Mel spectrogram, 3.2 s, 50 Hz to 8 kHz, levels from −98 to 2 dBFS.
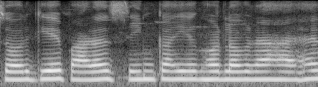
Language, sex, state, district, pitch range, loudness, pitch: Hindi, female, Bihar, Vaishali, 230-240 Hz, -13 LUFS, 235 Hz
